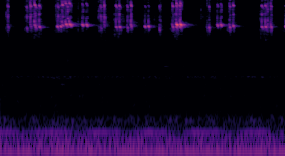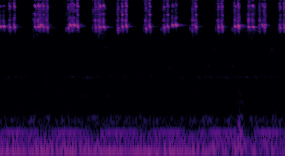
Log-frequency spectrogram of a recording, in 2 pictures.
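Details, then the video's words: Crickets recorded outdoors chirping in short pulsed bursts, several per second, high and bright with overlapping callers, over a steady low rumble of background noise. "Free Cricket Sounds"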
